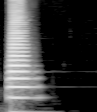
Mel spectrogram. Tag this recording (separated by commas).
Brass instrument, Music, Musical instrument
